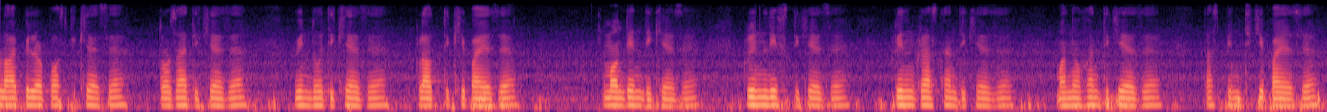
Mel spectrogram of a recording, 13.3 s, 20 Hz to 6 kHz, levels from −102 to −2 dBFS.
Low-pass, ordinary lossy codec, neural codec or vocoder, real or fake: 5.4 kHz; none; none; real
